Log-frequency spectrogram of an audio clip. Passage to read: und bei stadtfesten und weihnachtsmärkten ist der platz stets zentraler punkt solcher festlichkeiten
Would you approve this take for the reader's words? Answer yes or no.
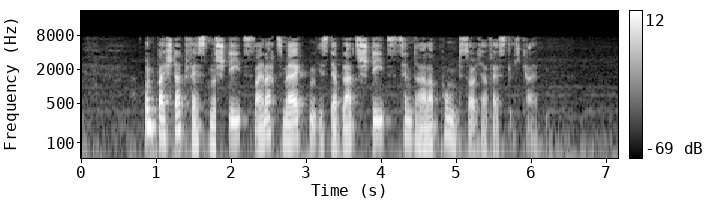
no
